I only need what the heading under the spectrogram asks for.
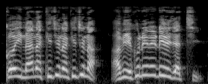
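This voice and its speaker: A woman's voice: very high voice, expressive, racing, pushed and bright, full character voice. A woman voicing a cheeky, playful, scheming young son in a comedy cartoon. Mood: eager. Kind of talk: comic cartoon dialogue.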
